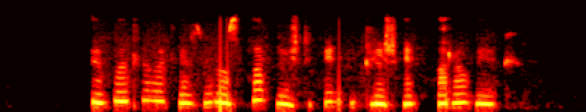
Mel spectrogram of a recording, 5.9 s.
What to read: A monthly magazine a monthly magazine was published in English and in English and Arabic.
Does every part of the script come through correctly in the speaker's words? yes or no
no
